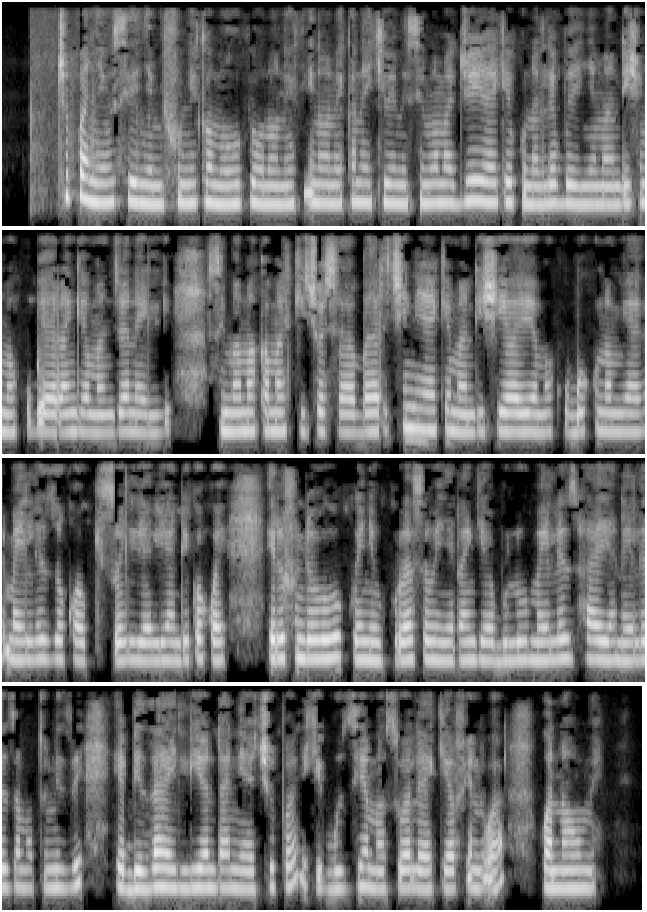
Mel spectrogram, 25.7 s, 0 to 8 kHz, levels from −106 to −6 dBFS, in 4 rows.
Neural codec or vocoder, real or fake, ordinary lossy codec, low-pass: autoencoder, 48 kHz, 128 numbers a frame, DAC-VAE, trained on Japanese speech; fake; MP3, 32 kbps; 7.2 kHz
